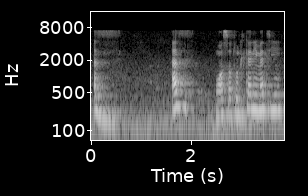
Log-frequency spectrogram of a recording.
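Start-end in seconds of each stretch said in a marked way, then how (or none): 0.1-2.0 "أز" with the vowelless z sustained; sukun on zay. Shown as a demonstration. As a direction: say "أز" ending on a buzzing z. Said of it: "حرف الزاي فوقه سكون ينطق". (نطق "أز" بزاي ساكنة)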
